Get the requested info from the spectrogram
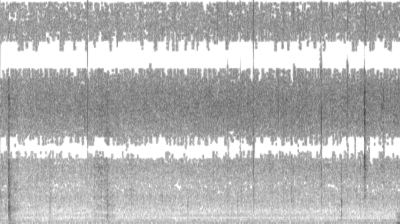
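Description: Home fries, diced potatoes and sliced onions, sizzling steadily in a frying pan, with a few sharp clicks.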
